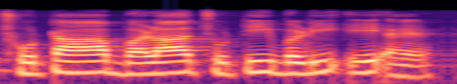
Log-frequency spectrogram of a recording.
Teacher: आवृत्त मुखी स्वरों में ओष्ठ गोलाकार नहीं होते हैं।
